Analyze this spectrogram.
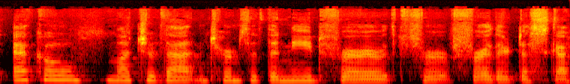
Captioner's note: speaking French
